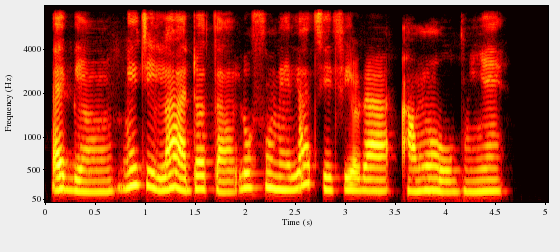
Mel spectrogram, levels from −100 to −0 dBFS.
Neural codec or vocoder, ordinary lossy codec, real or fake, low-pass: codec, 44.1 kHz, 2.6 kbps, SNAC; none; fake; 7.2 kHz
